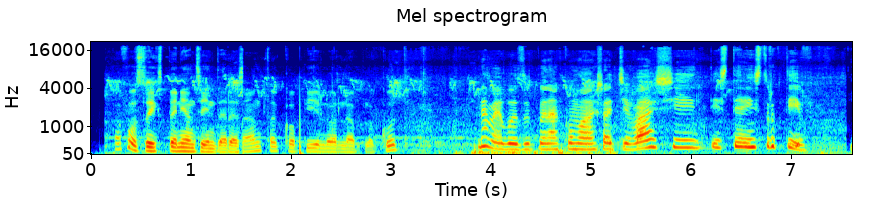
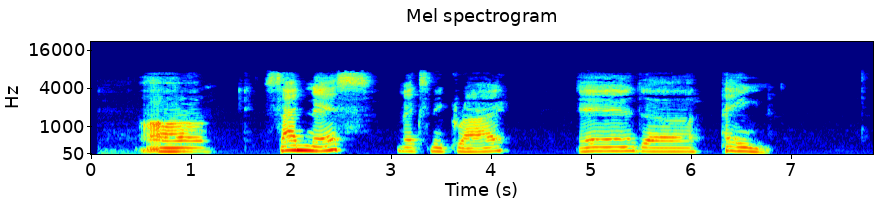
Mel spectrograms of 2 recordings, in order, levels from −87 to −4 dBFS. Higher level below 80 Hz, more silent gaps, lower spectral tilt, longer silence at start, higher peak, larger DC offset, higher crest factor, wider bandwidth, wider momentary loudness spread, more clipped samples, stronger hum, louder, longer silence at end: first, -44 dBFS vs -58 dBFS; neither; about the same, -5 dB/octave vs -5.5 dB/octave; second, 0.15 s vs 0.5 s; about the same, -6 dBFS vs -6 dBFS; neither; about the same, 18 dB vs 18 dB; first, 19 kHz vs 7.8 kHz; second, 12 LU vs 15 LU; neither; neither; about the same, -24 LUFS vs -23 LUFS; second, 0 s vs 1.05 s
